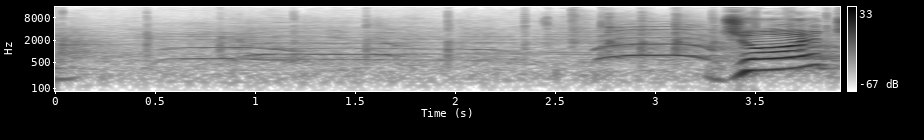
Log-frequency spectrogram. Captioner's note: audience applauding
